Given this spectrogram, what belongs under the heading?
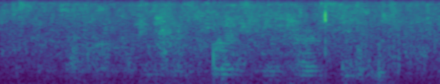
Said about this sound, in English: Yeah, that's like a pond, but this is actually, you know, the water being run from the spring itself.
